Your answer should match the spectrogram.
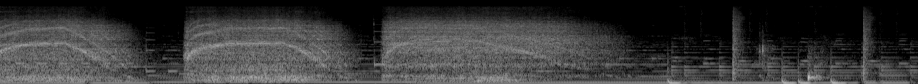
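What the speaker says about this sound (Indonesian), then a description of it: "saya menggunakan chopper serbaguna dari Mitochiba" A Mitochiba multipurpose electric chopper whirs through ingredients for homemade sardines in three loud, close motor bursts with brief pauses, then winds down into scattered clatter and knocks.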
